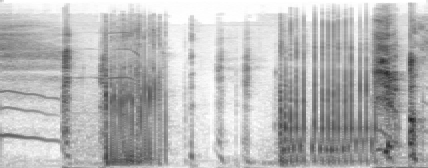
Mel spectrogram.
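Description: A mouth-made fart noise repeats in several loud, sputtering bursts over roughly two and a half seconds, broken by short gaps, with some background chatter around it.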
